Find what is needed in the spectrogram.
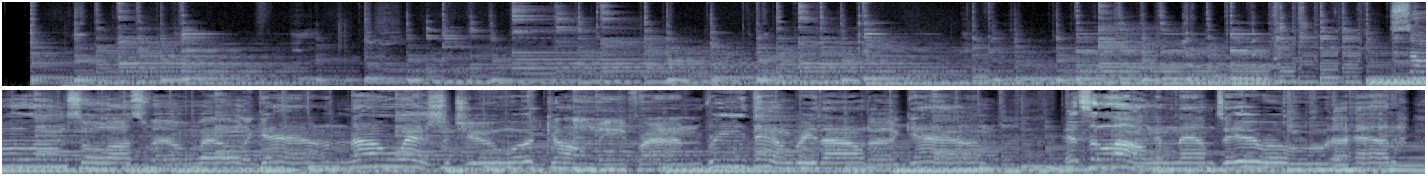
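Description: Acoustic guitar playing the instrumental intro of a rock song, before the vocals come in. About halfway through it gets louder, and a melody with bending, wavering notes comes in over the chords.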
